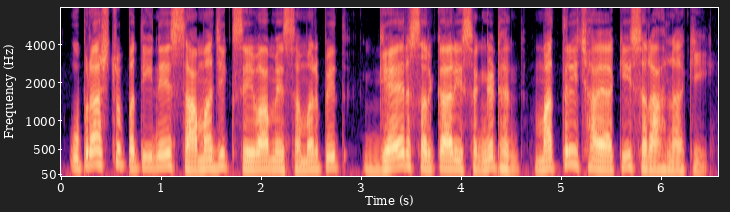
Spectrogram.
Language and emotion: Hindi, neutral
